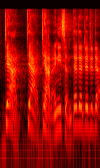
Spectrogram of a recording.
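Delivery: rapid-fire repeated calls for a parent's attention; pestering daughter. Retold or imitated. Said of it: "let's just say she was persisting".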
